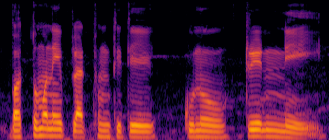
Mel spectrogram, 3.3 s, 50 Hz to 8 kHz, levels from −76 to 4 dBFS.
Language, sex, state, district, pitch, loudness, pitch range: Bengali, male, West Bengal, Cooch Behar, 130 Hz, -18 LUFS, 120-140 Hz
